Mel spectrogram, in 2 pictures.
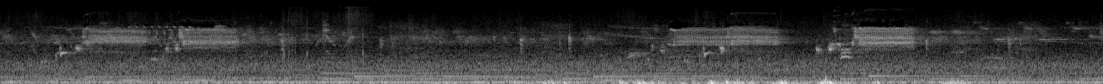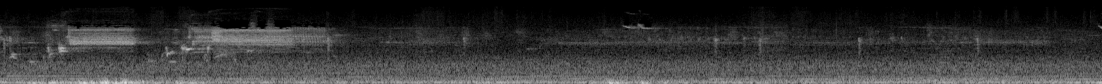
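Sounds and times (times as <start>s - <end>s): birds twittering: 0.0s - 22.0s.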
